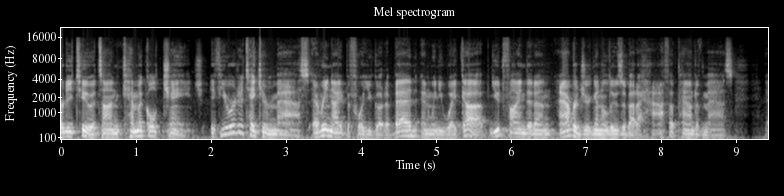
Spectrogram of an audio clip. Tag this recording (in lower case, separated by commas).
narration, speech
